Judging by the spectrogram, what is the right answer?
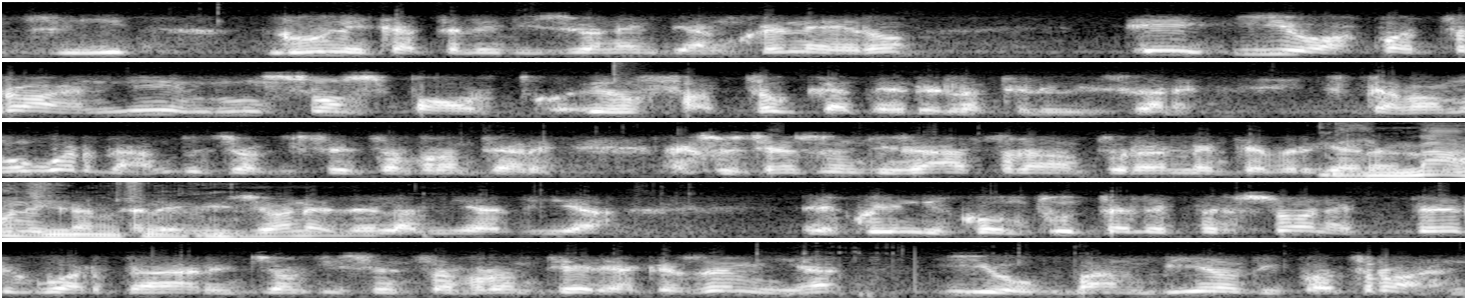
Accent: Silea, Veneto, Italy; Ma io intanto ho 41 anni, sono della provincia di Treviso, sono di Silea.

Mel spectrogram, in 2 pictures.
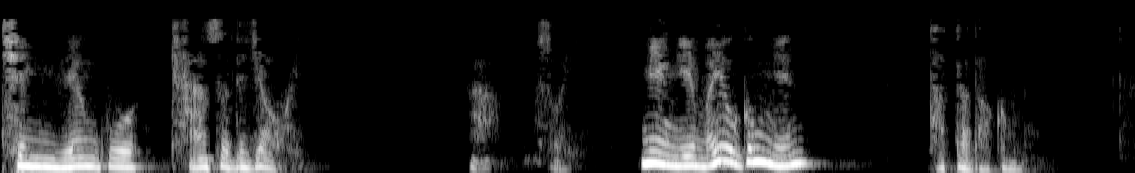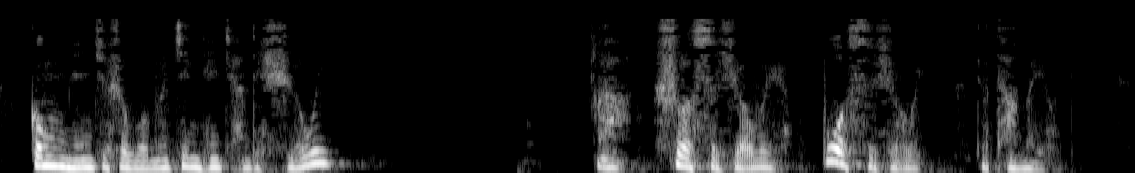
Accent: China; 我们中国人讲期，三个期，三期21年，一点都不假了。

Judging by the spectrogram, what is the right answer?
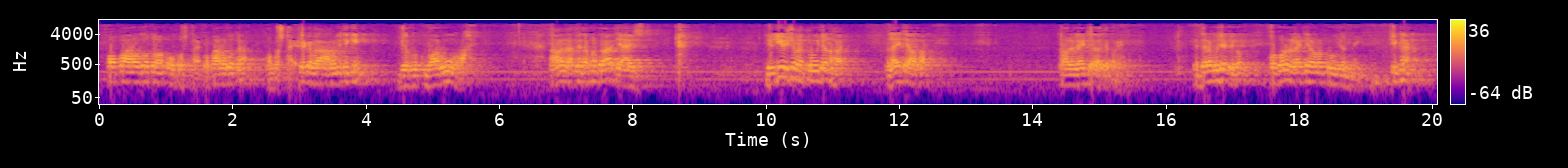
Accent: Sylhet Division, Bangladesh; কোনদিন আমি দুই মনে দেখলাম না গরম, আমি তো সিলেটের মানুষ দেখলাম না গরম।

